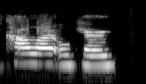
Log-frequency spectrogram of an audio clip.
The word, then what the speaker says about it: karaoke: Yeah, Cantonese is kalai okay.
